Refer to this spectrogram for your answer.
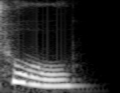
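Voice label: "top", British English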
